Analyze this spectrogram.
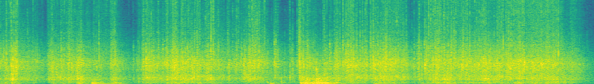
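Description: Plastic packaging crinkling and rustling continuously as it is worked loose and pulled down off a stainless-steel gas-bottle holder.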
